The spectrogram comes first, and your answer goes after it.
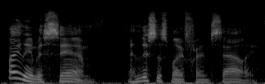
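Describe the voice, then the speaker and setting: Playful young boy, storybook voice, lively delivery; male reader. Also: mid-range voice, moderate pace, a little hiss or hum, heavily acted, rough recording. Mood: eager. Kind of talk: storybook reading.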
